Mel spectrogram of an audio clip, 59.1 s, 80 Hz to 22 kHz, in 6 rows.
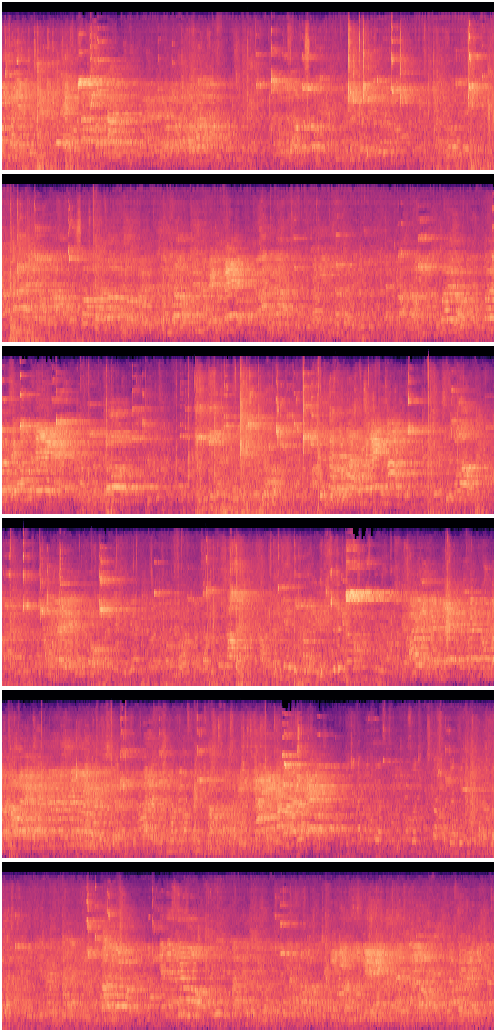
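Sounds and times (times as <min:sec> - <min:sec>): shoe squeak: 0:00.0 - 0:02.4, 0:04.8 - 0:11.5, 0:15.6 - 0:18.6, 0:19.6 - 0:26.4, 0:27.4 - 0:38.2, 0:41.6 - 0:42.1, 0:43.2 - 0:43.7, 0:44.5 - 0:47.4, 0:48.0 - 0:50.0, 0:50.8 - 0:52.4, 0:54.6 - 0:55.8.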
